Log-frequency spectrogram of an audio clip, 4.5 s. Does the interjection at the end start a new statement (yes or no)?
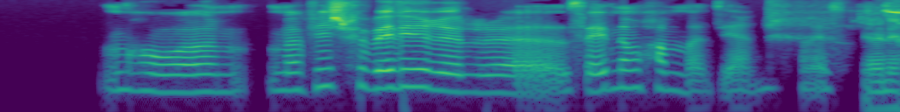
yes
